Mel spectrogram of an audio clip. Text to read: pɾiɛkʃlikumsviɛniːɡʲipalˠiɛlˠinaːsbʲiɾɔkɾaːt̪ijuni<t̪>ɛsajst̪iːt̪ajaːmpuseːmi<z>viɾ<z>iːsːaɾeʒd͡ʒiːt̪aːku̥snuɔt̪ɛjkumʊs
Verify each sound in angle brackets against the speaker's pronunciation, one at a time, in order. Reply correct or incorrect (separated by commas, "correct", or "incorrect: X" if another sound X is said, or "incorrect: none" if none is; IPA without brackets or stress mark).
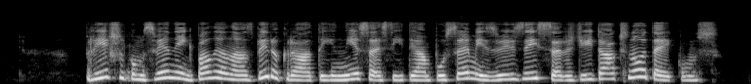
incorrect: none, correct, correct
